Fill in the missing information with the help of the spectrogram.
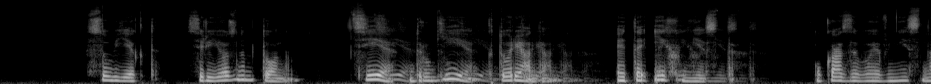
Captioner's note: in a grave tone of voice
